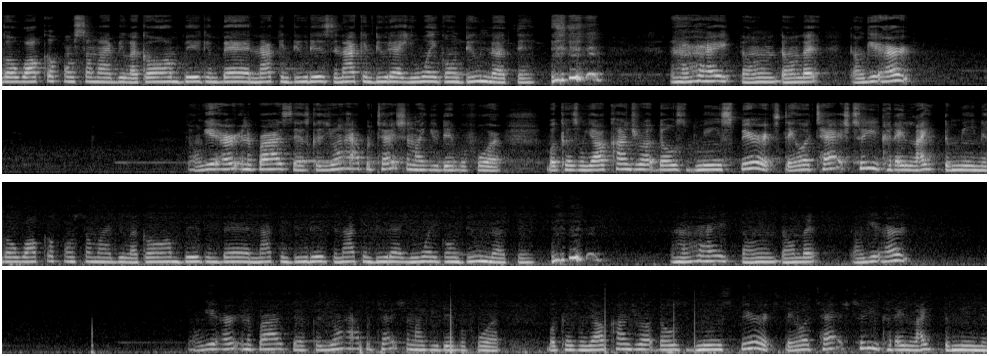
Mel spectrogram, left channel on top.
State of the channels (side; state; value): both; normal; correlation 0.42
